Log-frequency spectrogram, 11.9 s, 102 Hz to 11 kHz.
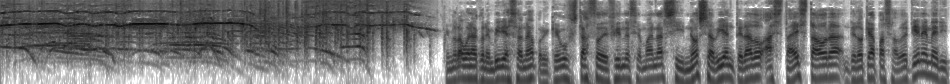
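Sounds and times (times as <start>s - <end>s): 
crowd applauding for a listener: 0.0s - 5.6s
speech: 5.6s - 11.8s.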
